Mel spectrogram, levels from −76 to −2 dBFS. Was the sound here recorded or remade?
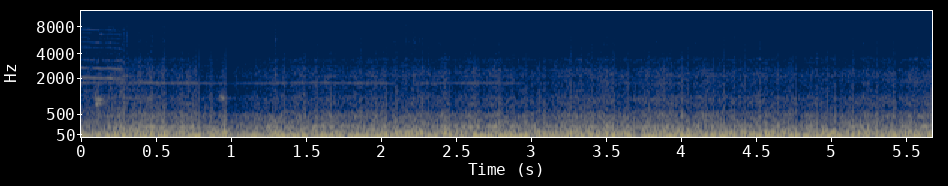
recorded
